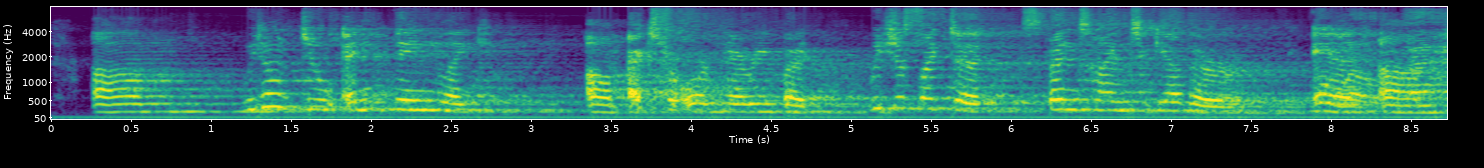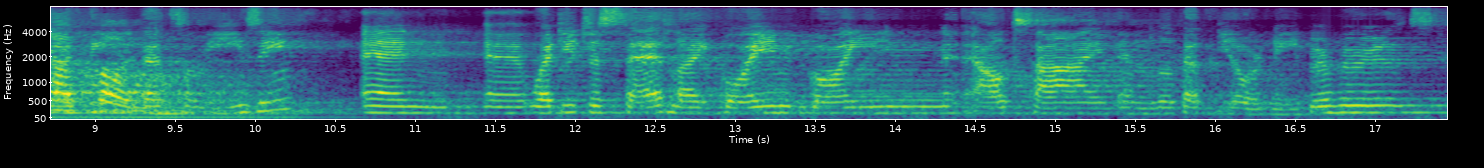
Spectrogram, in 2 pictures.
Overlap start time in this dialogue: 7.9 s

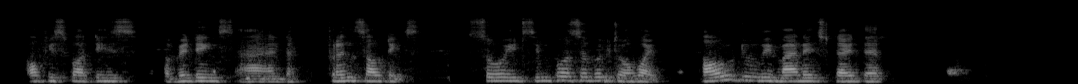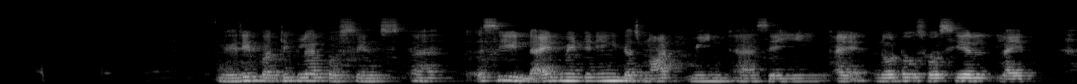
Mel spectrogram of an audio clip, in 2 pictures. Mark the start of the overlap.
none

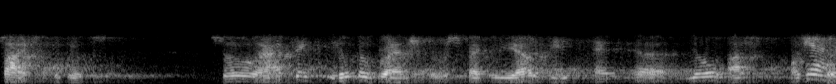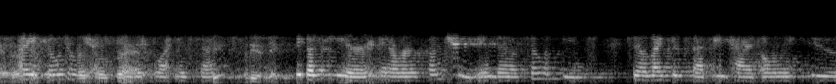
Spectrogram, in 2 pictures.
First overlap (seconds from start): 8.0 s

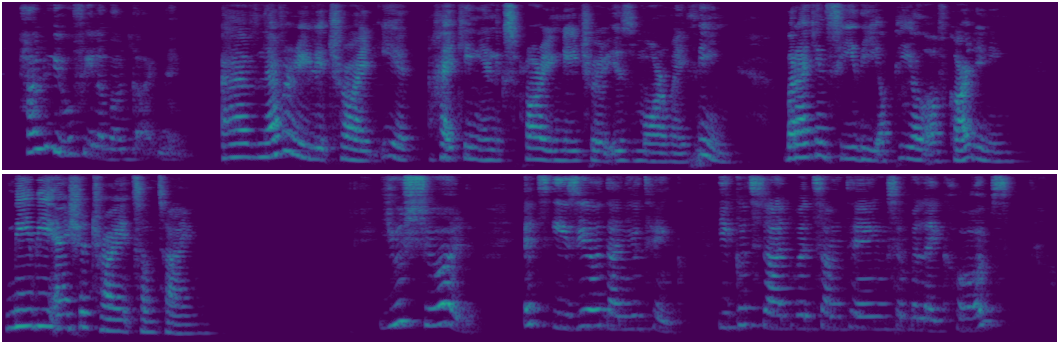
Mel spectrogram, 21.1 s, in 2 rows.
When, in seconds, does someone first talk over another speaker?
none

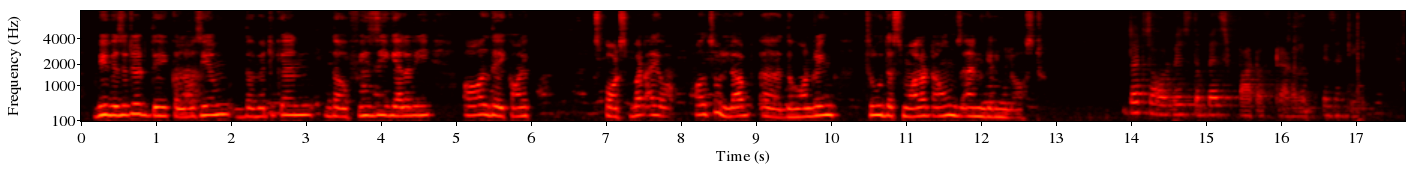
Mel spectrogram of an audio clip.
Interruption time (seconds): none

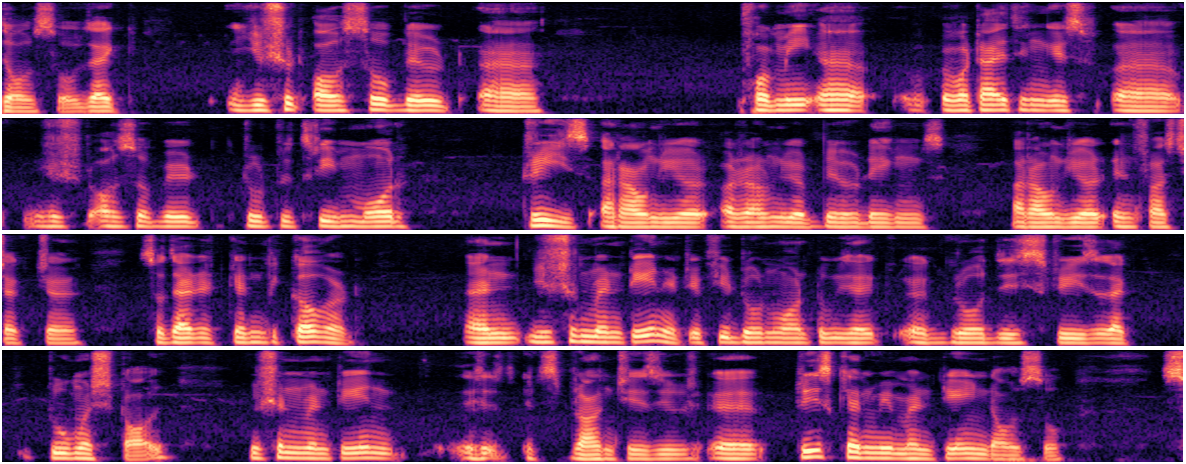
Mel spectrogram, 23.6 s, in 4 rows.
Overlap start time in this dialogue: none

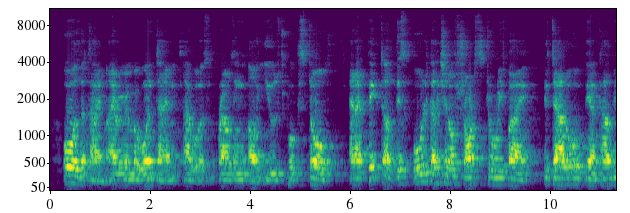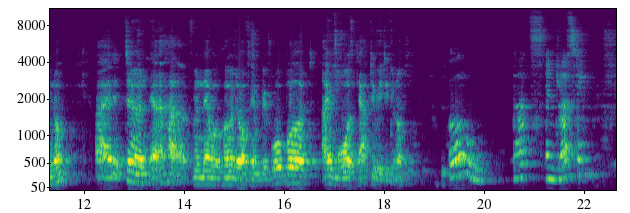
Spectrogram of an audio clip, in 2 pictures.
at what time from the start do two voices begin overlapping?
none

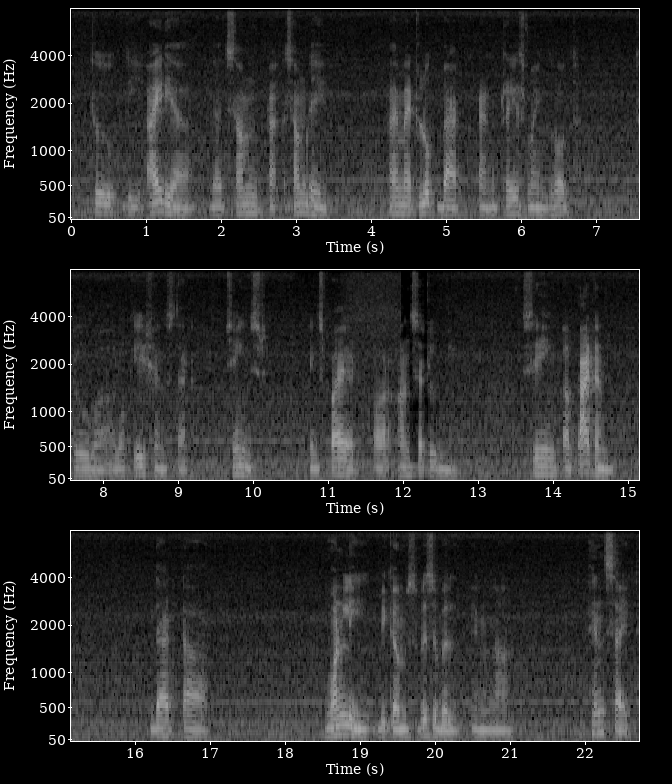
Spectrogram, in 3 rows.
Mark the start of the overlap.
none

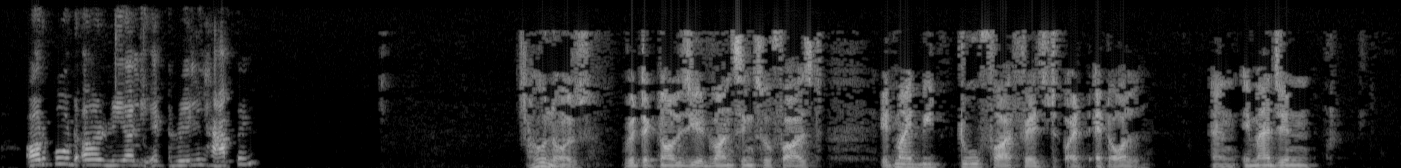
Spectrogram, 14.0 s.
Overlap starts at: none

